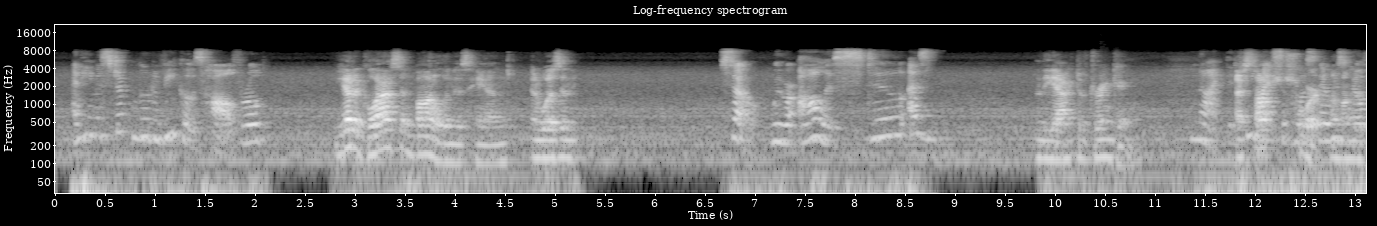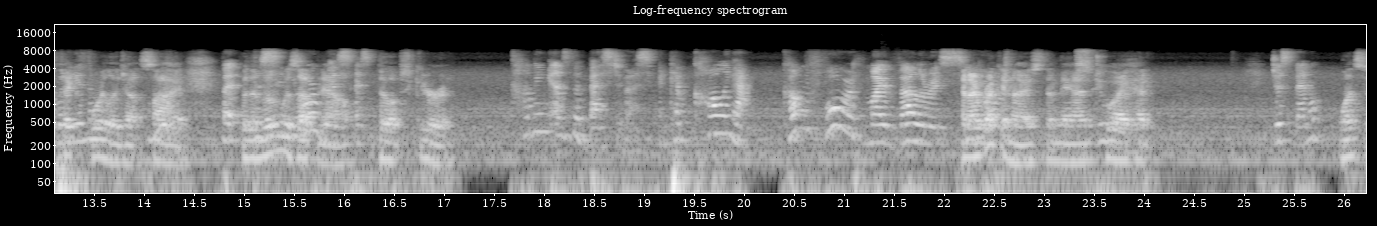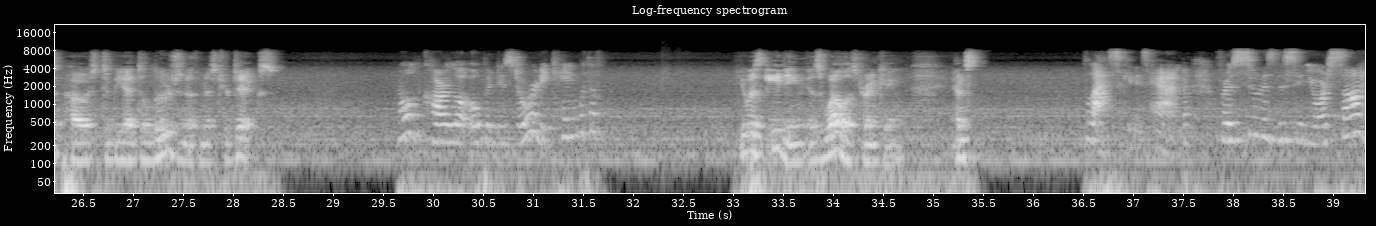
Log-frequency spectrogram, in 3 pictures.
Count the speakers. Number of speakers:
2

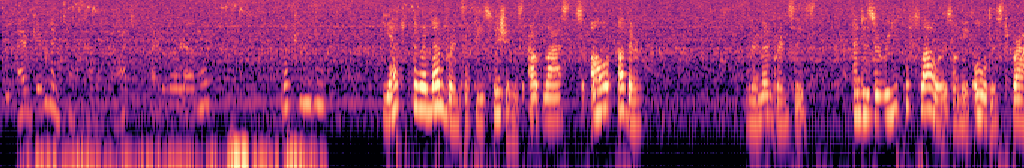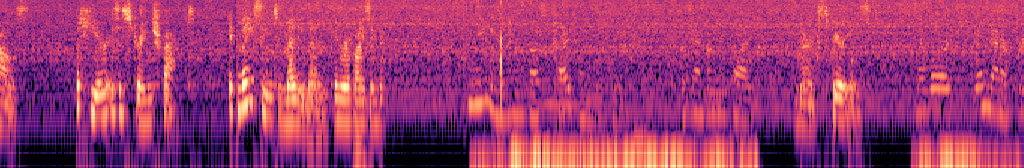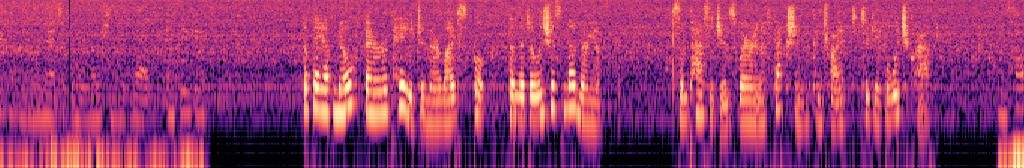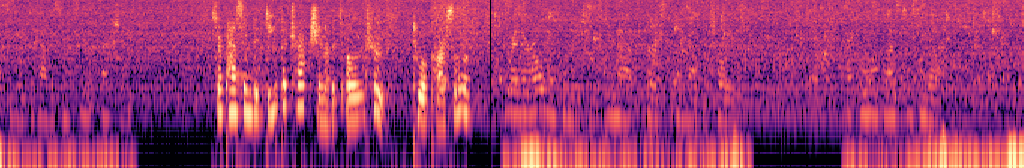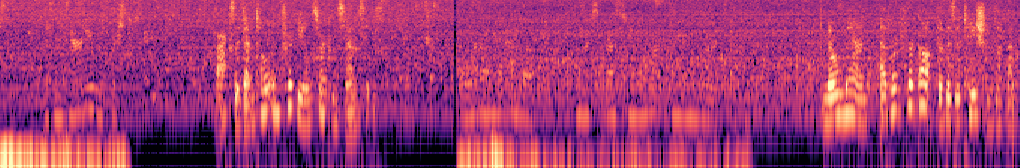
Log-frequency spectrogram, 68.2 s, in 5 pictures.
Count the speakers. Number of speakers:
2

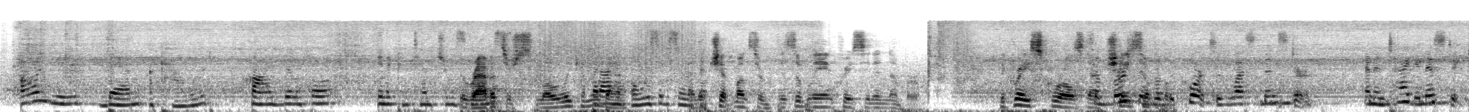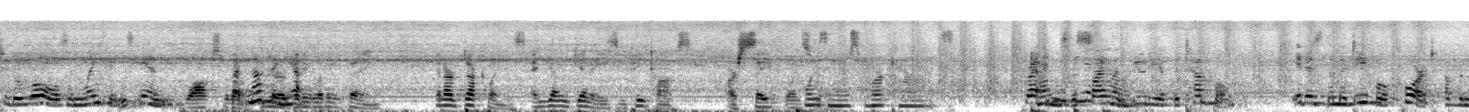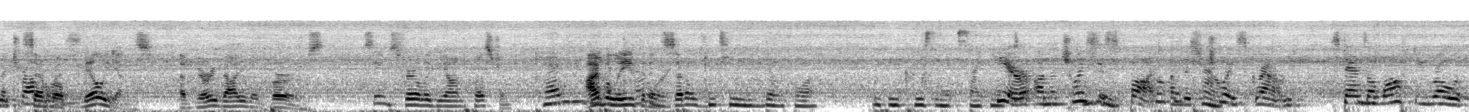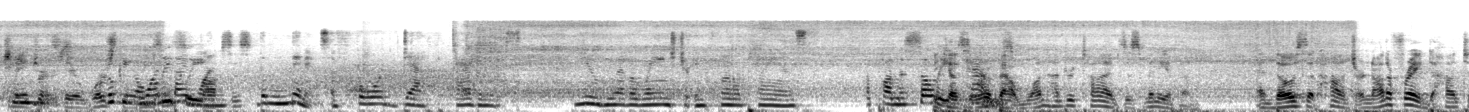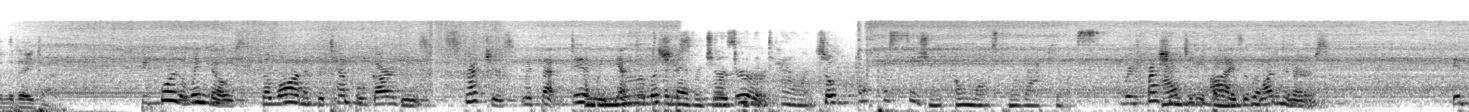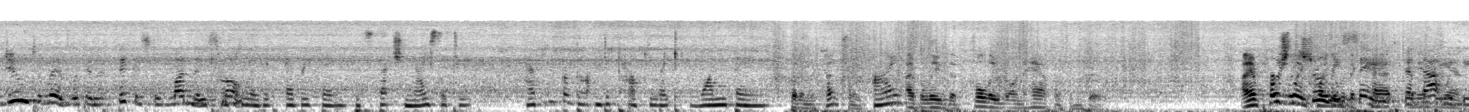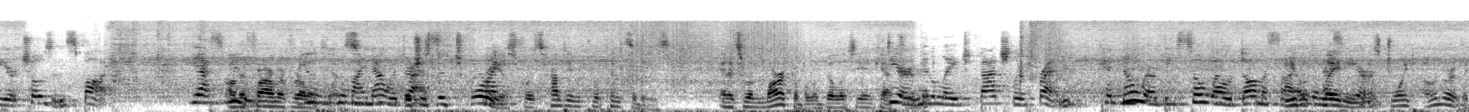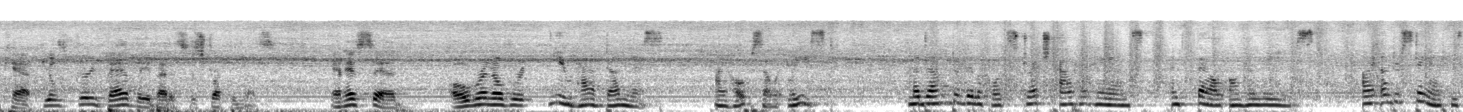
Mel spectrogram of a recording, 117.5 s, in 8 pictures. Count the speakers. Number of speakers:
3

